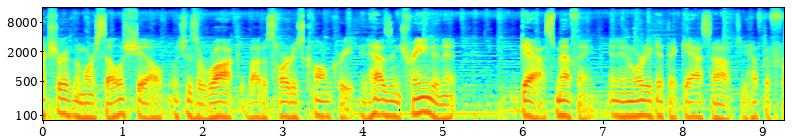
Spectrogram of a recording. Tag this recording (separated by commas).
Music, Speech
